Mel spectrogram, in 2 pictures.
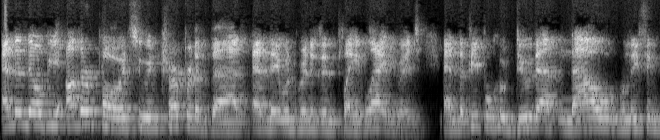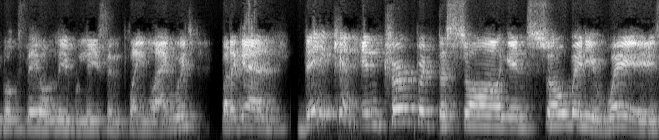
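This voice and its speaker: A man talks with hardly any pauses. His pitch is high for a man. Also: ordinary pitch variation, moderate pace. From Sri Lanka. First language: Tamil. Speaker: podcast host. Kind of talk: casual chat.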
